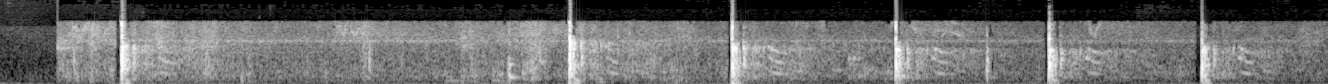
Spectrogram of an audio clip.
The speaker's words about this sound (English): Now, that's called chirping, as you walk up the stairs. Did the Mayans do that on purpose, do you think?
